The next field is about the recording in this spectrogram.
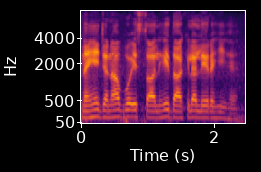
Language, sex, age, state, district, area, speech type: Urdu, male, 18-30, Uttar Pradesh, Ghaziabad, urban, read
